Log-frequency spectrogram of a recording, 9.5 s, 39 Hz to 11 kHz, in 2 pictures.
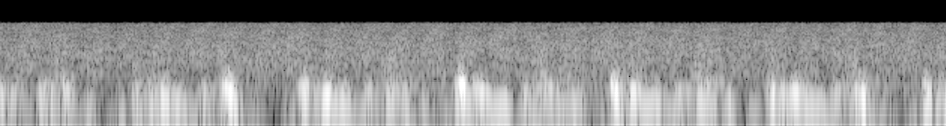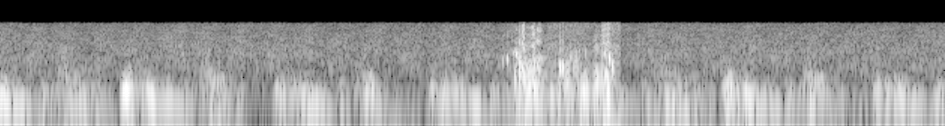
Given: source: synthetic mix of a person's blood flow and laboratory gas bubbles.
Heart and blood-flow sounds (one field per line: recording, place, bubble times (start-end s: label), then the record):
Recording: Doppler ultrasound of blood flow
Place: precordium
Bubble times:
7.23-7.83 s: bubbles
From the record:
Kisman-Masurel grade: 213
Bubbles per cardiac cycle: several, 3 to 8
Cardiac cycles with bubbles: 1 to 10%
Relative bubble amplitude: loud (0.450 to 0.775)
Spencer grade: 1 (occasional bubble signal discernible with the cardiac motion signal, with majority of cardiac periods free of bubbles)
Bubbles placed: anywhere in the cardiac cycle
